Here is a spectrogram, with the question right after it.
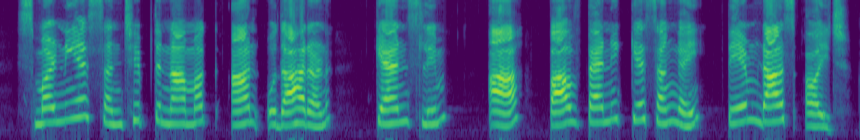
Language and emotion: Maithili, neutral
